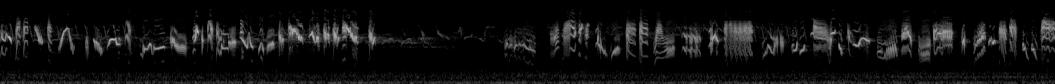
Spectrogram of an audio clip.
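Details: Garden warbler song from within a hedgerow, captured on a Sound Devices MixPre 6 II with Telinga dish: loud, rapid, continuous warbling chatter of mixed high notes, broken by one short pause near the middle before the phrase resumes.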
